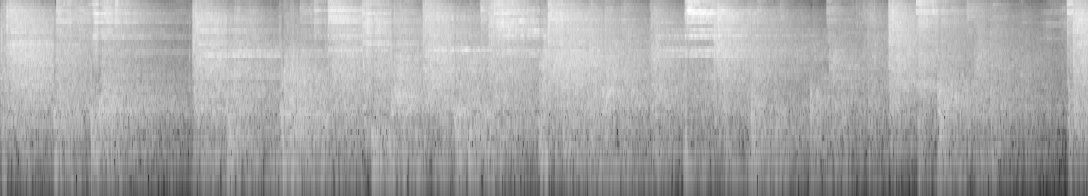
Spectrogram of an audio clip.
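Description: Steel throwing knives striking wooden target boards in quick succession, a rapid series of thuds, some with a short metallic ring from the blade.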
